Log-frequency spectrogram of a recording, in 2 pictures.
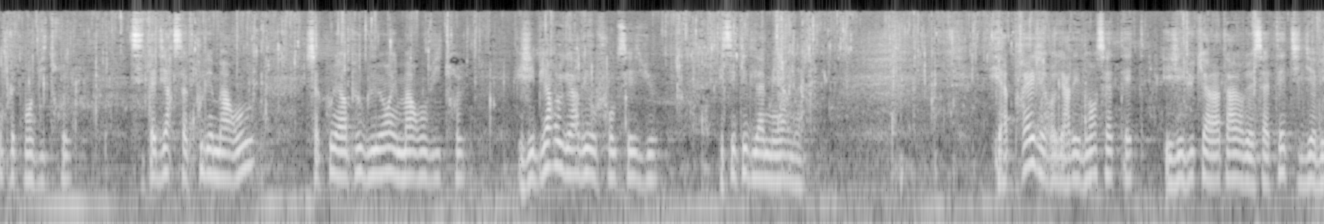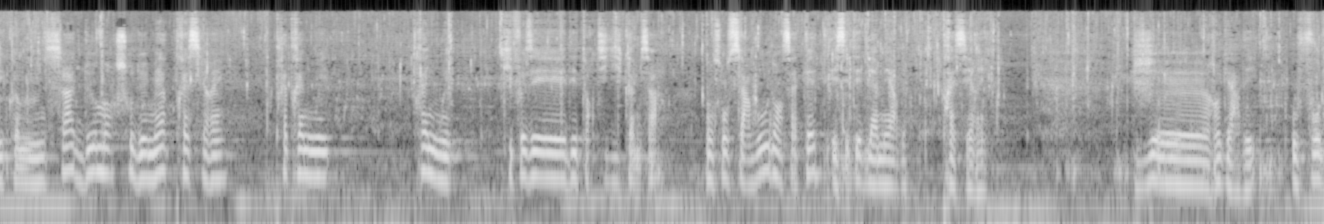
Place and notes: La Friche - Spatioport - L'homme de merde - Florence Kutten
Texte de Christophe Tarkos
